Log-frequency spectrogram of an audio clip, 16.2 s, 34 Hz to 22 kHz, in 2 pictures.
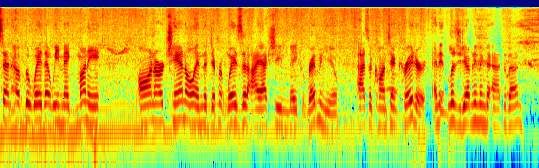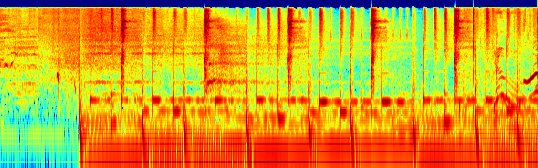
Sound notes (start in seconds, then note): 8.2 wheezes; 9.3 electronic music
